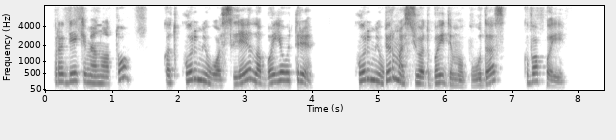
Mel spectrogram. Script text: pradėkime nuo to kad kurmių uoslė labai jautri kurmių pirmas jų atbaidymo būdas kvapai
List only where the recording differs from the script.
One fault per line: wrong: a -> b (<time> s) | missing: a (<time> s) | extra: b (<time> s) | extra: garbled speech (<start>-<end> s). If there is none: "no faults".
no faults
